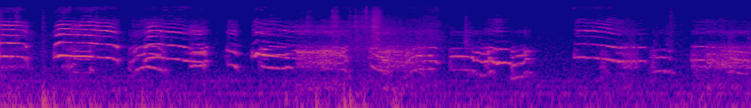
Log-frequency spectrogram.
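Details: Playful, people-loving puppy seeking attention, giving high, wavering whimpers and falling whines in separate bursts with brief quieter gaps, some calls fluttering and broken.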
